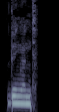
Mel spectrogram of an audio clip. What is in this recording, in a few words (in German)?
"dingend", german; adjectives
